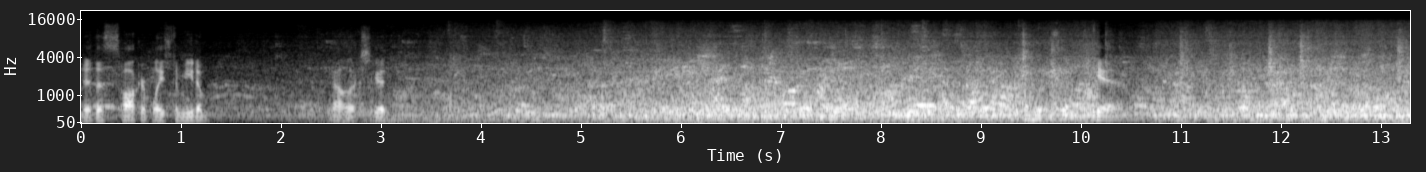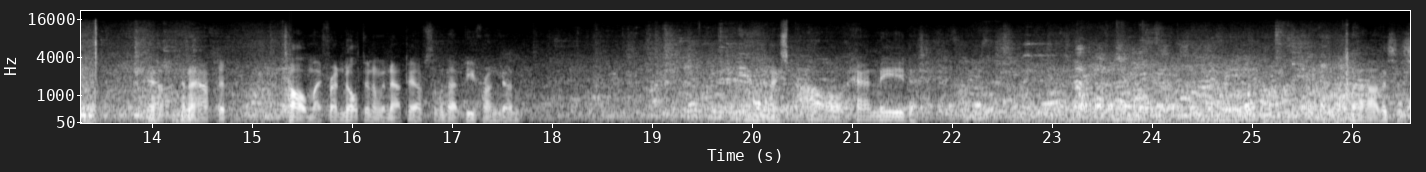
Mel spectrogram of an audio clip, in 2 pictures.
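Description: A crowd chatters steadily all around.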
